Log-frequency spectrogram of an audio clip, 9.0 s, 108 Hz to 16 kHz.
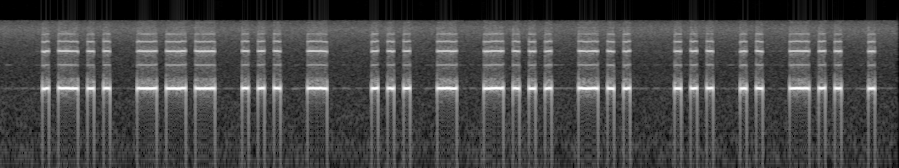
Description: Morse code, heard as a keyed tone, about 15 wpm, 1160 Hz. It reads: LOST STBD SIDE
